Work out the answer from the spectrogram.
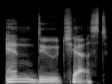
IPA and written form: ˈɛndə tʃɛst (Ender Chest)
